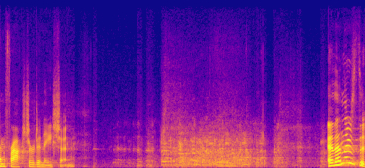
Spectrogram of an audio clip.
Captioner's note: light laughter from the audience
